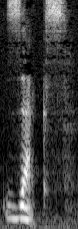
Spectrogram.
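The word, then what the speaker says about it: sechs: here though is that sometimes you'll see the spelling c HS at the end of the word and that is actually going to be pronounced with a k' so words like this is Zechs then you also will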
